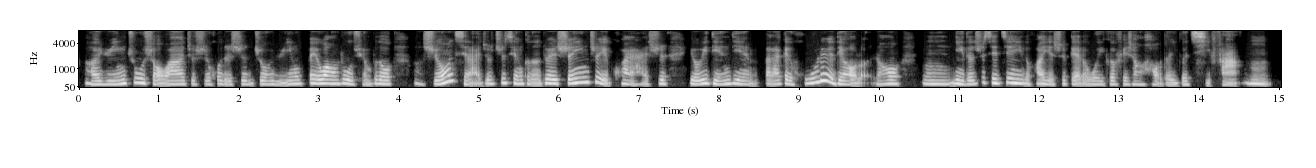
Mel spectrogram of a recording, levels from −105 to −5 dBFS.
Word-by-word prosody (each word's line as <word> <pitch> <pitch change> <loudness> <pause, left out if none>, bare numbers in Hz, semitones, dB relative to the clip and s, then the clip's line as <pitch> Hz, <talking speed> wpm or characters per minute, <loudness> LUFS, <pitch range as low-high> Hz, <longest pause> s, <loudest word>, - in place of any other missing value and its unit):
呃， 170 - +2
语 175 0 -2
音 185 +4 +2
助 240 +2 +2
手 215 -3 0
啊， 180 +1 +2
就 180 0 -7
是 175 +1 -7
或 180 +3 -5
者 - - -3
是 180 +2 -5
这 200 - -6
种 175 -2 -3
语 - - -2
音 195 +2 0
备 220 -1 +2
忘 210 -1 +6
录 200 -3 +2
全 - - -7
部 205 - -2
都 190 -1 +2 0.4
使 180 +3 -3
用 250 - +6
起 340 - -1
来， 245 -1 -2
就 195 - -2
之 225 +5 -2
前 215 -4 +1
可 200 0 -2
能 - - -1
对 220 -1 +4
声 215 +2 +2
音 265 +2 +4
这 275 -1 0
一 215 - +3
块， 200 -3 -3
还 165 - -6
是 195 +3 -3 0.3
有 185 -2 +1
一 215 - +6
点 195 -2 0
点 195 -4 -1
把 - - -3
它 - - 0
给 200 -1 +1
忽 220 - 0
略 345 -8 +6
掉 185 -4 +2
了， - - -7
然 185 -2 -5
后， 195 0 +2 0.3
嗯， 190 -1 0
你 200 -2 +4
的 180 +1 -1
这 215 +7 -7
些 235 -1 +3
建 235 0 +3
议 - - +3
的 200 - -1
话 100 - -1
也 90 - -2
是 190 - -6
给 - - -2
了 - - -3
我 170 - -2
一 - - -4
个 180 0 -4
非 170 +1 -7
常 165 -1 -5
好 155 - -6
的 80 - -3
一 80 - -2
个 165 - -3
启 165 - +1
发。 - - -3
嗯。 195 -2 +1
195 Hz, 305 characters per minute, -23 LUFS, 180-215 Hz, 0.4 s, 忘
